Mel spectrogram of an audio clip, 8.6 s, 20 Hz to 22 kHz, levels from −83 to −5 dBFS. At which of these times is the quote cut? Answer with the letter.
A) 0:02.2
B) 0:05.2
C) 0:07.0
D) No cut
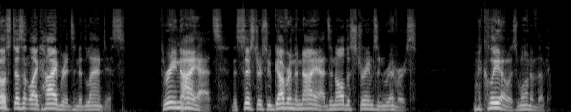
A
